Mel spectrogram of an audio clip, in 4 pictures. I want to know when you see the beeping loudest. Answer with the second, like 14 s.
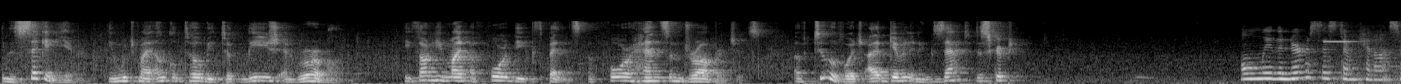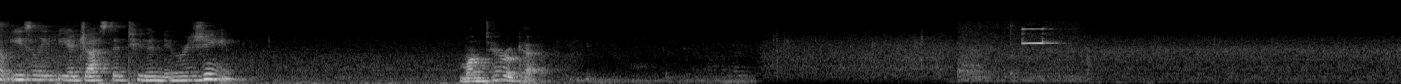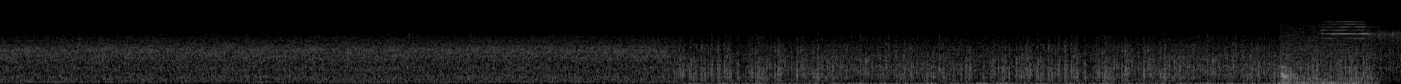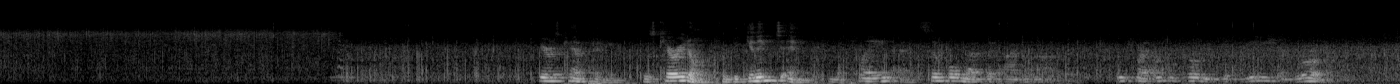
24 s.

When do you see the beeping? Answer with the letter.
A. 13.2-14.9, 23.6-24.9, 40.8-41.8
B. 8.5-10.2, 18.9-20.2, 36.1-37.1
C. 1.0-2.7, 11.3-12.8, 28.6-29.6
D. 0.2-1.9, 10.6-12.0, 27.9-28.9
A.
